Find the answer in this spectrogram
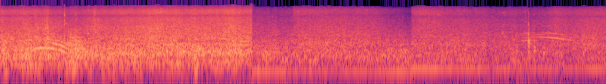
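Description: Open-sea ambience: wind buffeting the microphone and water rushing and splashing as a humpback whale breaks the surface, loudest for the first two and a half seconds. After that it drops off suddenly to quieter wind and waves over a low steady hum.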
